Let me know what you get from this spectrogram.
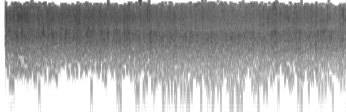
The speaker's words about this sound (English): Give God a hand. I can't applaud that.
